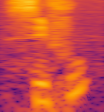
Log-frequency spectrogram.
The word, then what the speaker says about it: CFOU: Et tu tapes dans la boîte de recherche C'est Fou. Ça sera le premier résultat qui t'apparaîtra. – OK, mais puis, comment j'écris C'est Fou? – Exactement comme ça se prononce. Donc, c'est les quatre lettres, C-F-O-U.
